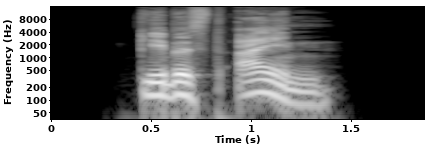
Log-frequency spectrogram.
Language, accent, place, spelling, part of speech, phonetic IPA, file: German, Germany, Berlin, gäbest ein, verb, [ˌɡɛːbəst ˈaɪ̯n], De-gäbest ein.ogg
- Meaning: second-person singular subjunctive II of eingeben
